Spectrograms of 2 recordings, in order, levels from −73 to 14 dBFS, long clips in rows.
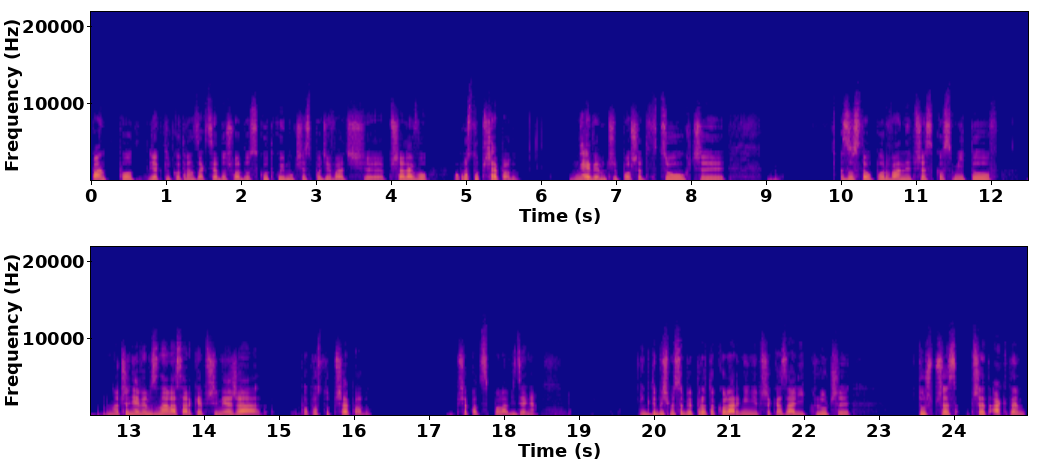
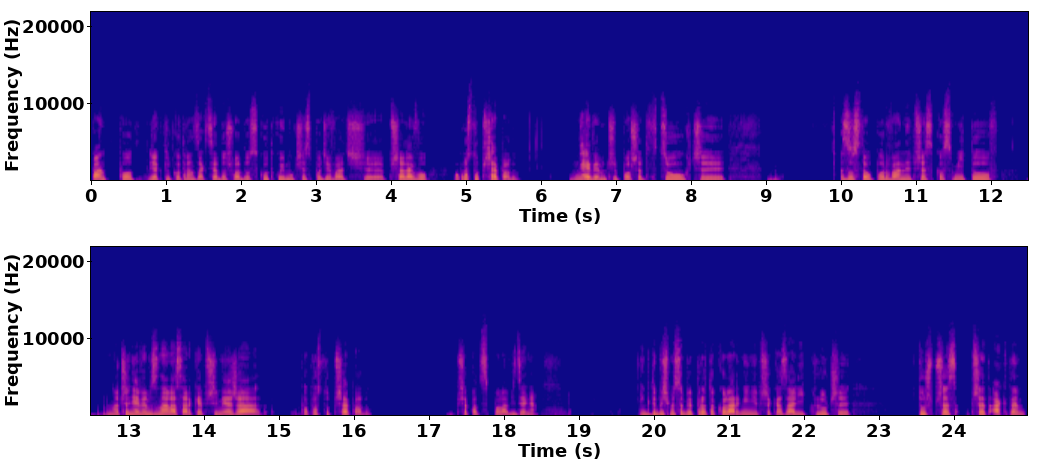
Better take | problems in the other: neither | none

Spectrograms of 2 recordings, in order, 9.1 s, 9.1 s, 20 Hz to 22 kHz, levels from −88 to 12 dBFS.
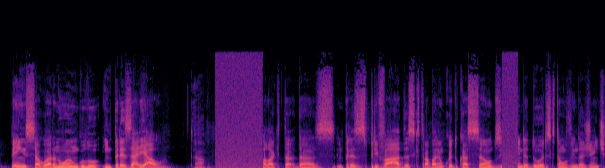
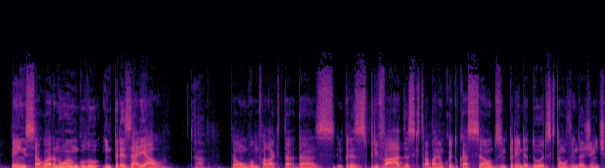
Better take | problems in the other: second | audio cutting out; filled with static; at 3 s for 0.5 s and at 7.5 s

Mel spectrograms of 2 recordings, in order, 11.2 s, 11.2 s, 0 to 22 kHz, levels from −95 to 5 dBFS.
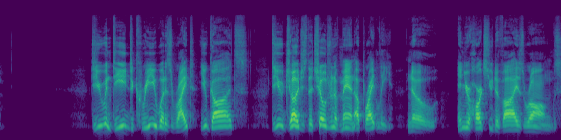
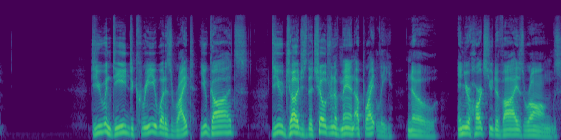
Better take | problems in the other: second | thin; somewhat; fading below 300 Hz

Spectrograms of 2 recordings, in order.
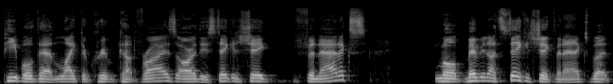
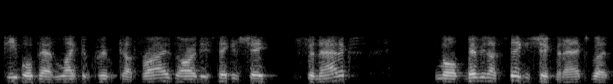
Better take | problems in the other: first | phone-call audio; poor line

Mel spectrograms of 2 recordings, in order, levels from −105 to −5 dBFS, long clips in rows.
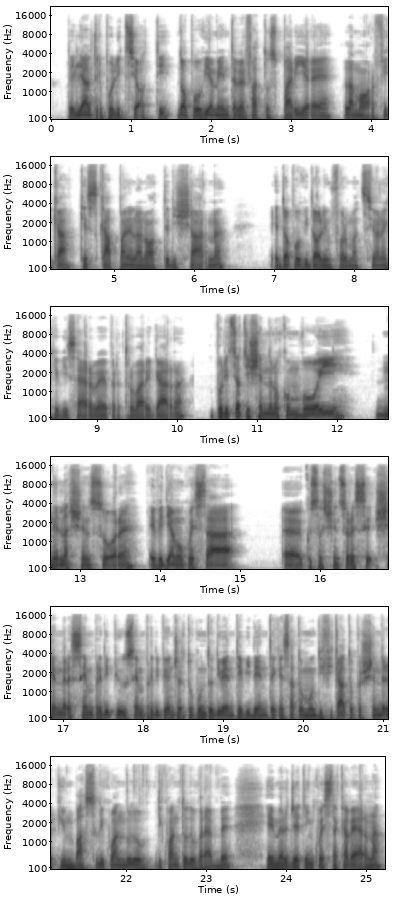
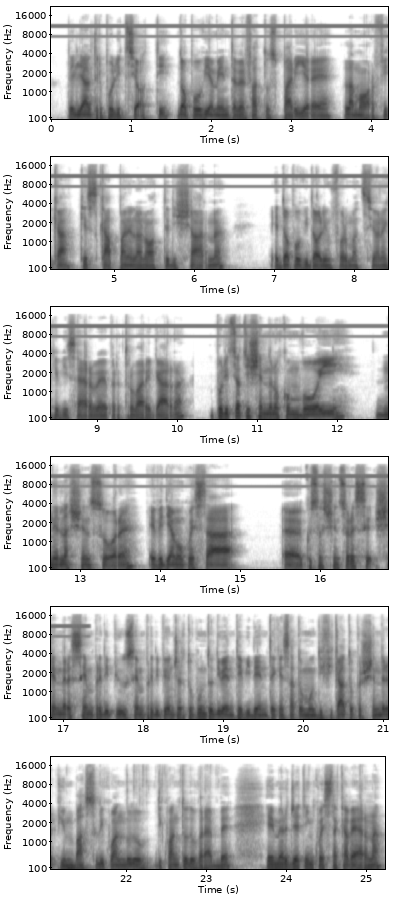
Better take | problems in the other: first | high-pitched whine; loud; until 17 s; 10.5 kHz, 8 dB below the speech

